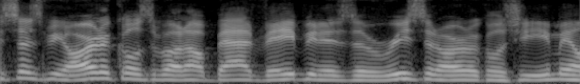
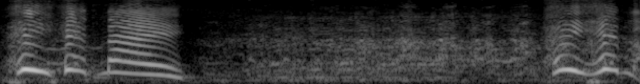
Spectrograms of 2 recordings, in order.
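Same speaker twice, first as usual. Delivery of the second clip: put-on high-pitched little English kid voice; whining British child; 13 semitones higher, 5 dB quieter than usual. Child tattling on the bus driver, high whine. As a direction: squeak it out as a lying child's complaint. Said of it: "That's not the sound of a child".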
